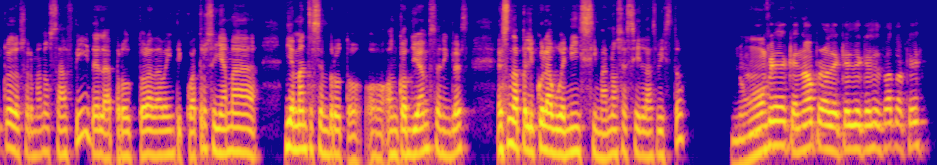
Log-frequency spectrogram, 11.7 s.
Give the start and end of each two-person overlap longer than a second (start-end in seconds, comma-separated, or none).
none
